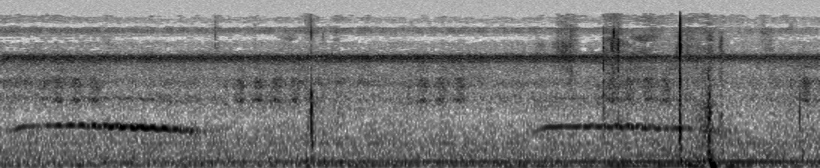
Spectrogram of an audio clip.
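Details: A screech owl in the woods gives two steady, mid-pitched whistled notes, each about a second long and a few seconds apart, over a low hum and a faint high insect drone.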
